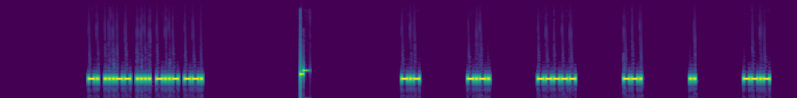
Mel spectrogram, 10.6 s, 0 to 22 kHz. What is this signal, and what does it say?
Morse code, heard as a keyed tone, about 42 wpm, spaced as for 18 wpm, 700 Hz. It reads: N3HXG KC0GIQ
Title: USA Call Signs - 8x Character Spacing - 45wpm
